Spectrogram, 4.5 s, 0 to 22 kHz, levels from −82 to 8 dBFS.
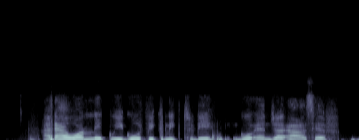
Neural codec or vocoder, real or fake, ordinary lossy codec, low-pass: codec, 16 kHz, 1 kbps, X-Codec, HuBERT features, trained on balanced general audio; fake; Opus, 16 kbps; 7.2 kHz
